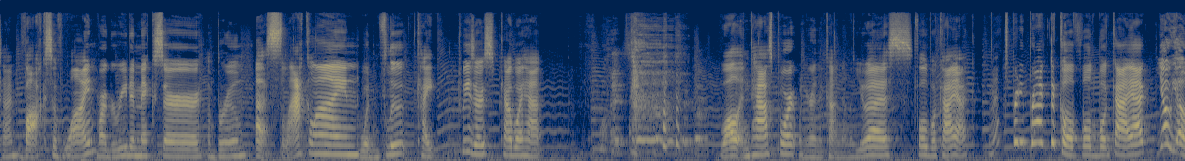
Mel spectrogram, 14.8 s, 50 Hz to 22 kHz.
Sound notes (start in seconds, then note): 7.4 laughing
